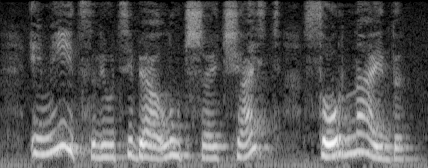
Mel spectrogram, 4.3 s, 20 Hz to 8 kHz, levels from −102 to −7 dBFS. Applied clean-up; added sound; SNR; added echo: none; none; none; none.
